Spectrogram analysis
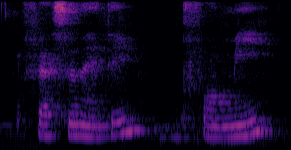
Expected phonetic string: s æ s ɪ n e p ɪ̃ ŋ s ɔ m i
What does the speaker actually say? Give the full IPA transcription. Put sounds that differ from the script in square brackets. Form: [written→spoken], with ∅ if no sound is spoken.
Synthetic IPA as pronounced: [s→f] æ s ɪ n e [p→t] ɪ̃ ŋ [s→f] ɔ m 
